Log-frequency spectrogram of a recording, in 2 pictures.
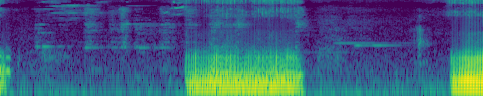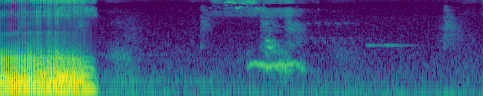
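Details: Dog snoring in its sleep, three low, gravelly breaths about a second long spaced a few seconds apart, the last one softer and higher, with near silence between them.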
